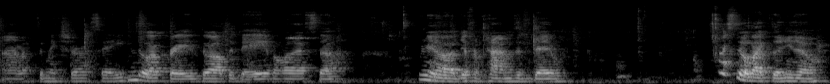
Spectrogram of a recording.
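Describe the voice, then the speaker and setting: A middle-aged woman vlogging a meal at home, chatting casually to viewers and murmuring as she chews. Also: deep voice. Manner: chatty, chewing and murmuring between sentences. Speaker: mukbang vlogger. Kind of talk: casual chat while eating. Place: indoors at home. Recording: echoey room with faint ambient noise.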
